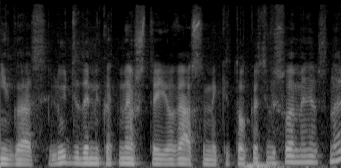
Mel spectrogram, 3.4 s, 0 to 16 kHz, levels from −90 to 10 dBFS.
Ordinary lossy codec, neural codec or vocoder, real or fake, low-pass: MP3, 96 kbps; vocoder, 48 kHz, 128 mel bands, Vocos; fake; 14.4 kHz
